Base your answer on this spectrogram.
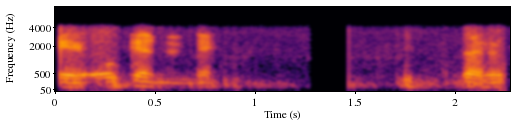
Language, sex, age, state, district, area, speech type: Telugu, male, 60+, Andhra Pradesh, Nandyal, urban, conversation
